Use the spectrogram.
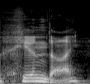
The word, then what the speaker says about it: Hyundai: But also, Hyundai, is that how you say it? It always was Hyundai, wasn't it? Hyundai. We've all been corrected thanks to that TV ad.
